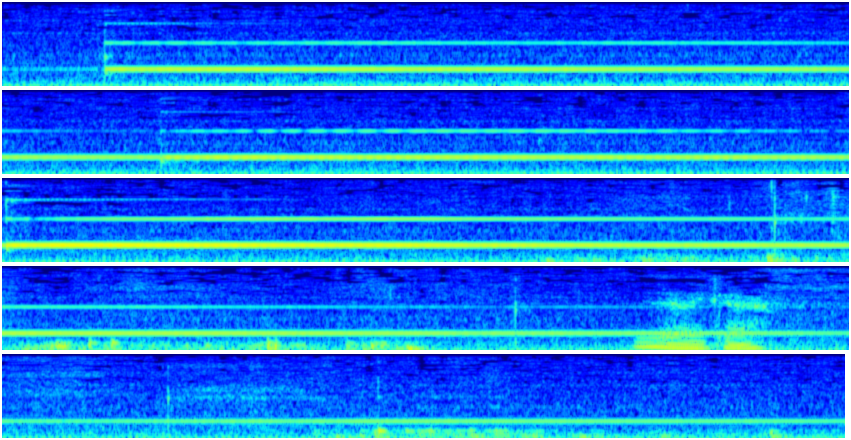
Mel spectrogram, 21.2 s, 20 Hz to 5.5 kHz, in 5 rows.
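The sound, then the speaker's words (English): A meditation gong is struck three times in slow succession to mark the end of a meditation session, each strike blending into one steady, pure ringing tone that hums on and slowly fades, with a few faint shuffling noises near the end. “And you hear the gong sounding for the 3rd time.”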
